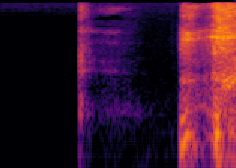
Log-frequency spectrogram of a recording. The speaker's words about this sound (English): Sorry for the coughing. Like I said, damn Buffalo weather.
